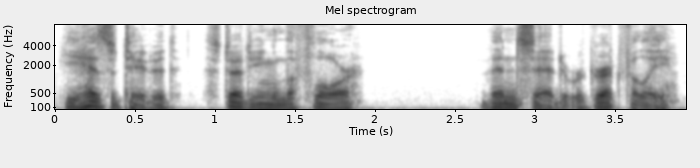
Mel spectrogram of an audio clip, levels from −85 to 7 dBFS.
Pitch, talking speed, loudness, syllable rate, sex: 85 Hz, 120 wpm, -20 LUFS, 5.0 syllables/s, male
